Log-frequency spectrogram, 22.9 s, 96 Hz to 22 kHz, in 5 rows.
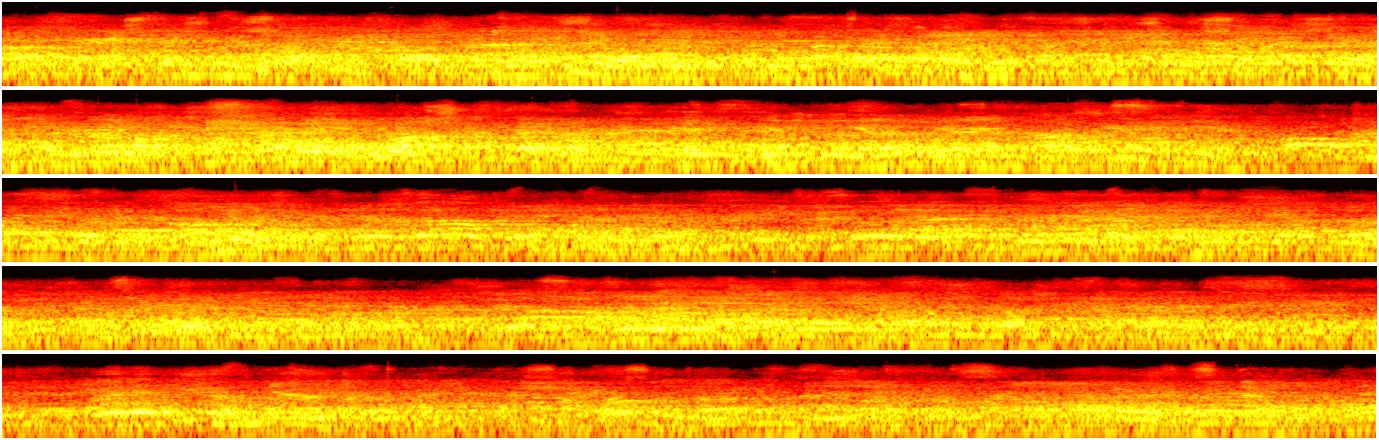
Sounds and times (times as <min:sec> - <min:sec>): Speech: 0:00.0 - 0:22.9.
